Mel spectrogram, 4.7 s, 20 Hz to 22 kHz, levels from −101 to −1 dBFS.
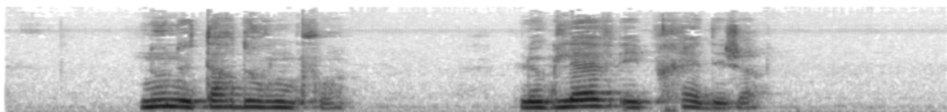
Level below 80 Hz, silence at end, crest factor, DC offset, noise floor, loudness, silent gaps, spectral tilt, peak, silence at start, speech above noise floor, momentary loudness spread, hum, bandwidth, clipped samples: -60 dBFS; 0.95 s; 18 dB; under 0.1%; -61 dBFS; -19 LUFS; none; -6 dB/octave; -4 dBFS; 0.7 s; 43 dB; 15 LU; none; 13.5 kHz; under 0.1%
